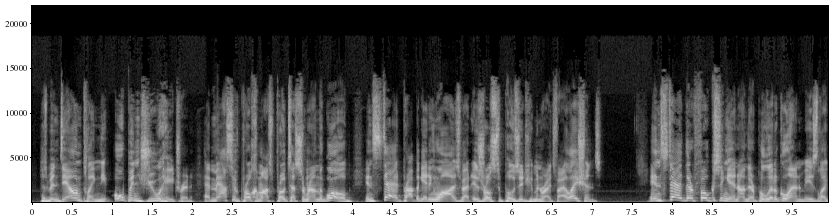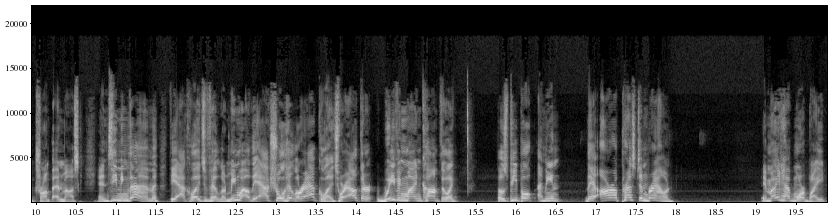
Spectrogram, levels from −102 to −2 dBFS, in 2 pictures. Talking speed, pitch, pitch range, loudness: 215 wpm, 175 Hz, 140-225 Hz, -26 LUFS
